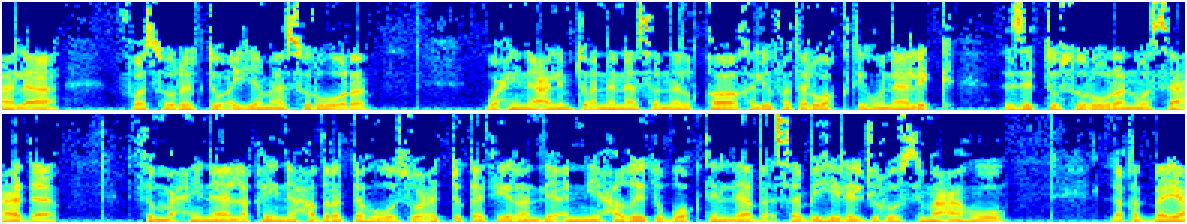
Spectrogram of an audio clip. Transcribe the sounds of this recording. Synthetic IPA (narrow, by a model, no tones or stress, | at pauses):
aːla | fasʊɾɪɾt̪ʔajːaːmasʊɾuːɾ | wɪħiːnaʕalɪmt̪ʔa̰nːanaːsanalqɑːxaliːfalwɑqt̪ɦʊnaːlɪk | zɪd̪̚t̪ʊsʊɾuːɾˤɑwɪsaʕaːd̪a | θʊmːaħiːnalɑqijnaːħɑd̪ˤɾˤɑt̪aɦwɪsʊʕɪd̪̚t̪kaθiːɾˤanlɪ̰ʔa̰nːiːħɑðˤiːt̪bɪwɑqt̪laːba̰ʔsabɪɦɪlɪld͡ʒʊluːsmaʕaɦʊ | lɑqɑd̪̚baːjaʕ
